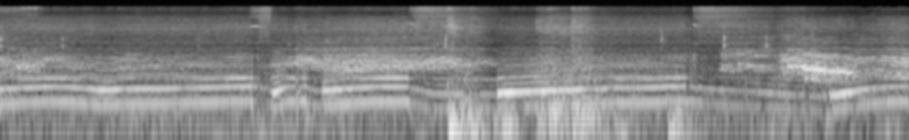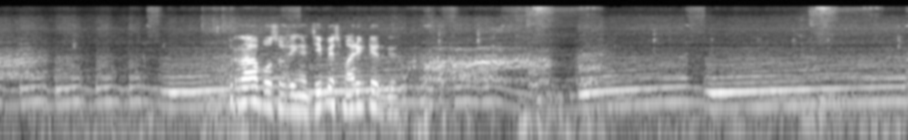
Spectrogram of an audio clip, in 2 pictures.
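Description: A sports car engine roars and revs up and down through gear changes.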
